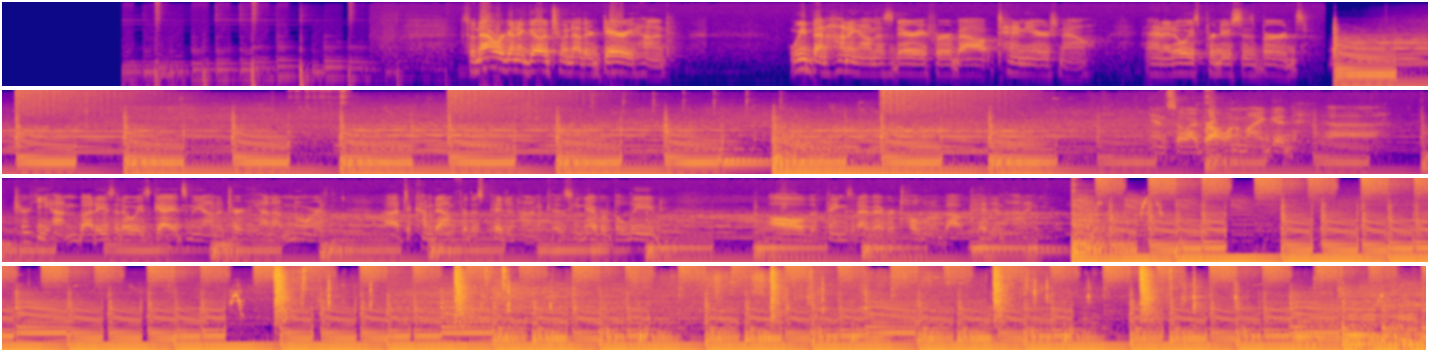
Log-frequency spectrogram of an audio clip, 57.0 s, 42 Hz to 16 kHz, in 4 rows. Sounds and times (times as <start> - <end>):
Music: 1.2 - 5.5, 13.3 - 57.0
Speech: 4.6 - 6.8, 7.9 - 13.1, 25.7 - 31.8, 32.4 - 35.1, 36.2 - 39.0.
